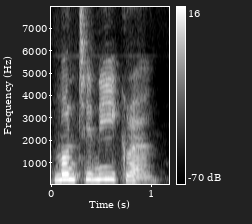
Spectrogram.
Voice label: "montenegro", en GB; gcompris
